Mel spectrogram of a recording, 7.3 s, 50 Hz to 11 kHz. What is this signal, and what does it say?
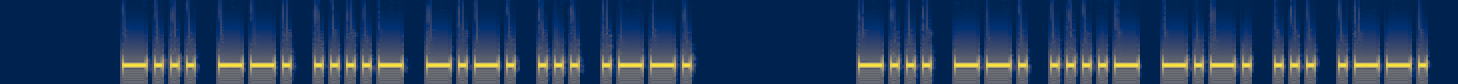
Morse code, heard as a keyed tone, about 30 wpm, 700 Hz. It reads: BG4CSP BG4CSP
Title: DXCC-100 Call Signs - 6 Characters - Repeated 3x - 30wpm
